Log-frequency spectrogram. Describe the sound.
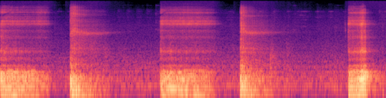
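A person imitates the loud, rasping snoring of a sleeping couple: about five rough snores in a steady rhythm, each followed by a short quiet gap, alone with no other voices.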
